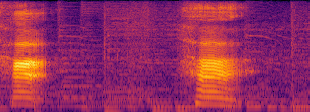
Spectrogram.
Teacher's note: Ha is such a kind of sound, there is no friction in the mouth. Just like ah, this ah comes very easily.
